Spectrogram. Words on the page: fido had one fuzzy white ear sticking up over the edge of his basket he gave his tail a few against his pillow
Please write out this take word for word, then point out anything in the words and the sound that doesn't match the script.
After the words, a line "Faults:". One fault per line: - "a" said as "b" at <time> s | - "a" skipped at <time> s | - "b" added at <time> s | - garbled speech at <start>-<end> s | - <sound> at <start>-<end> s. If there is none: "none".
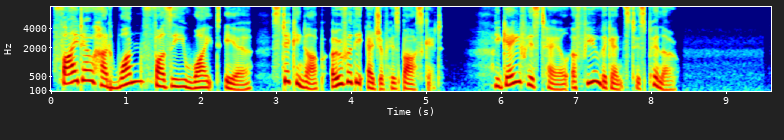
fido had one fuzzy white ear sticking up over the edge of his basket he gave his tail a few against his pillow
Faults:
none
